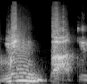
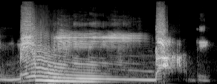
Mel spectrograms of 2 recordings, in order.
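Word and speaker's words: مِنْ بَعْدِ: Membacanya enggak min ba'di, tapi mim ba'di. Tidak ada n, tapi diganti ditukar dengan m, jadi mim ba'di.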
